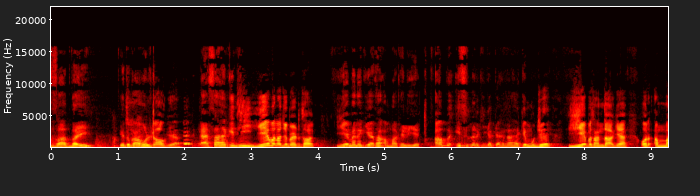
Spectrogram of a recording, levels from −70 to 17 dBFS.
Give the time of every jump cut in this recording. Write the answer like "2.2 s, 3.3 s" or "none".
2.2 s, 5.6 s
